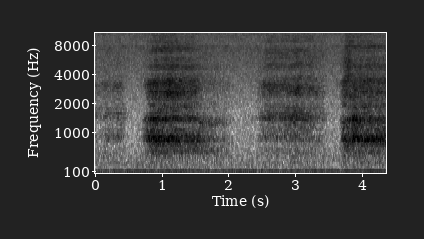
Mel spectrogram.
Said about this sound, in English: I want you to take 3 deep breaths in for me, it usually looks like this.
